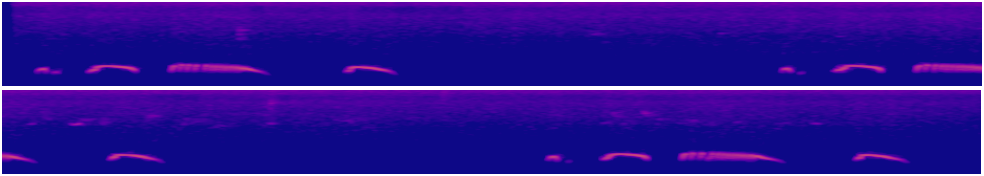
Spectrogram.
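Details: Spotted dove calling to a rival, giving a "tarik akar" style call: a short phrase of four mellow coos, the third long and trembling, repeated three times with pauses of about two seconds.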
